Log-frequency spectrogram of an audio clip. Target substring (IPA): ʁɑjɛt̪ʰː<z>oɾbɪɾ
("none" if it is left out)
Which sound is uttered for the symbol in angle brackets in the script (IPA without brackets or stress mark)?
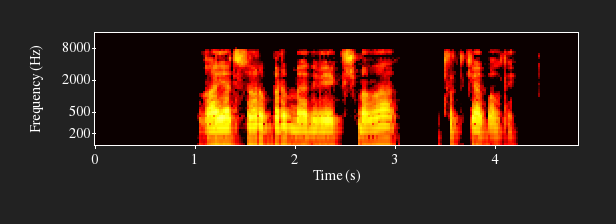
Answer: z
